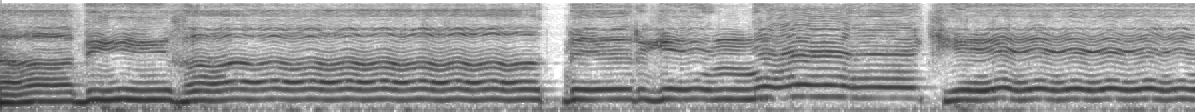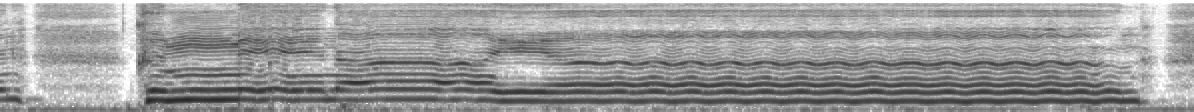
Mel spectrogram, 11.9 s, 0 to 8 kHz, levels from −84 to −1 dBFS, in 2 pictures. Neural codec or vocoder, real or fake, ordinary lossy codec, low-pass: none; real; MP3, 64 kbps; 7.2 kHz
